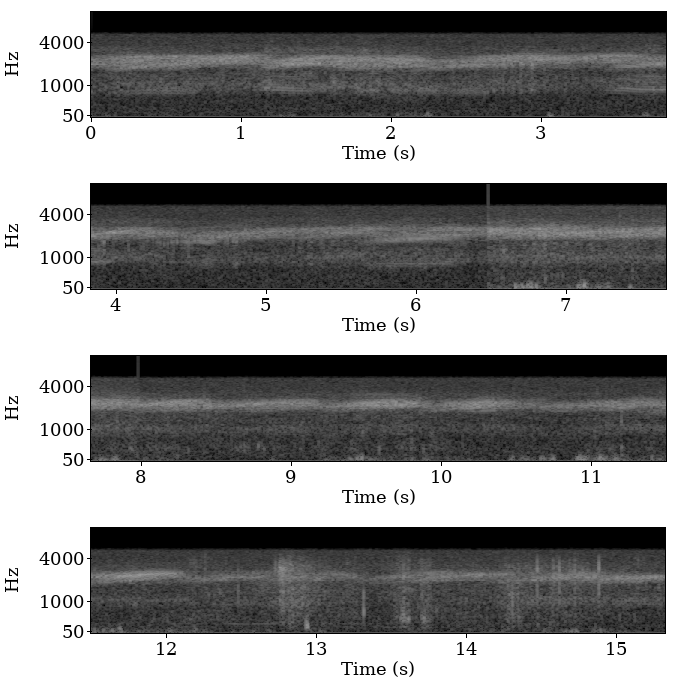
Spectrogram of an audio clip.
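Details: A dense chorus of many Stripeless (Mediterranean) Treefrogs, Hyla meridionalis, calling at night-time breeding site in the Western Algarve, Portugal, in February, voices overlapping in a steady, rasping croak.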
